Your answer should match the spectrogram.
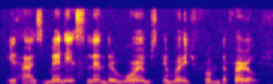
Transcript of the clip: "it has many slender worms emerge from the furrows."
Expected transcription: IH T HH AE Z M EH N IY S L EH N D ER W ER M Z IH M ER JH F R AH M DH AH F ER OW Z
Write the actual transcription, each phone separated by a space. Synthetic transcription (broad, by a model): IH T HH AE Z M EH N IY S L EH N D ER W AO M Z IH M ER JH F R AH M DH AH F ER OW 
